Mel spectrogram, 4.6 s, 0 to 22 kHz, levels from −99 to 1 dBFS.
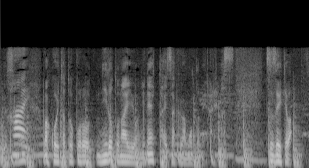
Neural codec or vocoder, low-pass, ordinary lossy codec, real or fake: none; none; none; real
